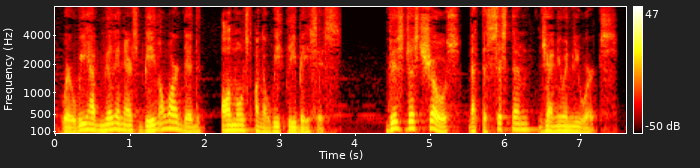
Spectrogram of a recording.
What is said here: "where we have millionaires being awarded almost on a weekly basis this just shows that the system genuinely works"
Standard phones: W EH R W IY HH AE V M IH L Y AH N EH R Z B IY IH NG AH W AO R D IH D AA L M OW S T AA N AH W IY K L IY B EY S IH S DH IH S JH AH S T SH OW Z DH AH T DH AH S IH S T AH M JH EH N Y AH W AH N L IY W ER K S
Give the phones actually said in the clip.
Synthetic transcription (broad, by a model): W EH R W IY HH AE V M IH L Y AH N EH R S B IY IH NG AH W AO R D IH D AA L M OW S T AA N AH W IY K L IY B EY S IH S DH IH S JH AH S T SH OW S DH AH T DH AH S IH S T AH M JH EH N Y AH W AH N L IY W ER K S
